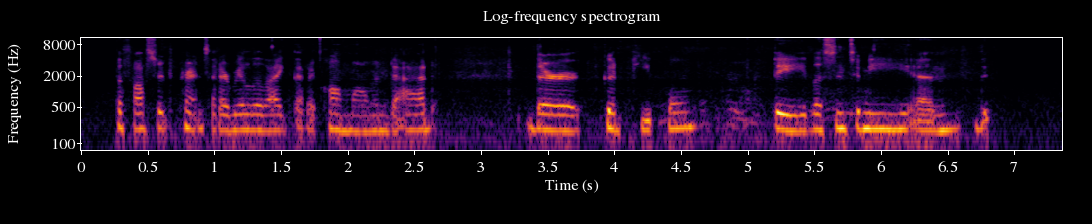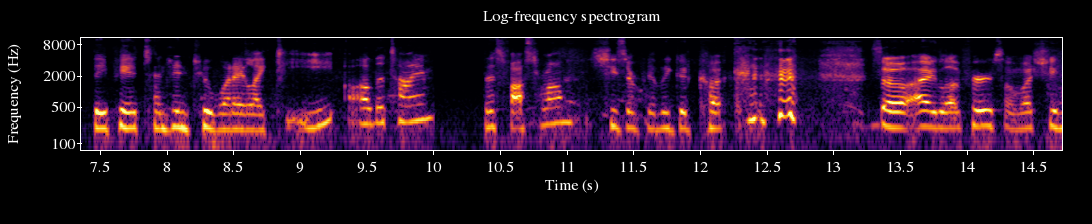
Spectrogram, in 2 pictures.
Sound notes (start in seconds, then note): 10.5 laugh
